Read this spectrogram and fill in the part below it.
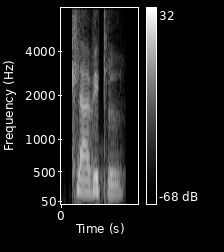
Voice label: "clavicle", Indian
